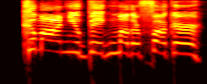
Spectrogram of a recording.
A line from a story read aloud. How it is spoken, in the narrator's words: Tim shouted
